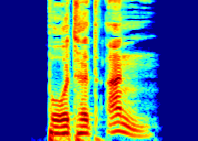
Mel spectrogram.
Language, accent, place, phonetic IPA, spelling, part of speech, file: German, Germany, Berlin, [ˌboːtət ˈan], botet an, verb, De-botet an.ogg
- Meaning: second-person plural preterite of anbieten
